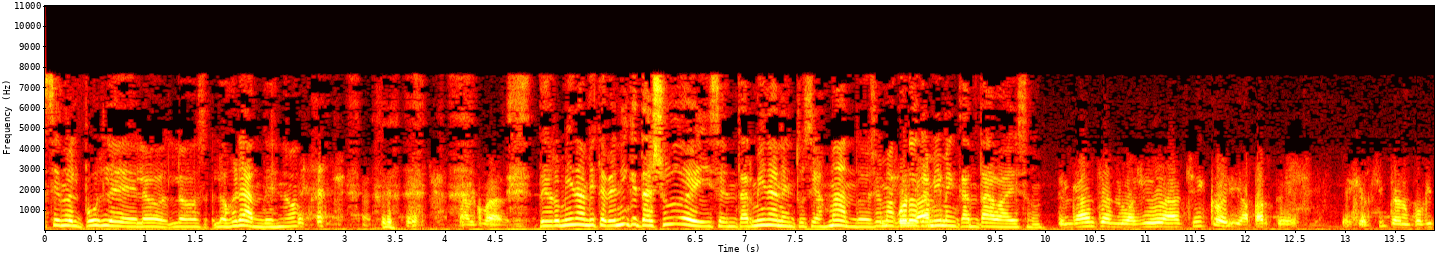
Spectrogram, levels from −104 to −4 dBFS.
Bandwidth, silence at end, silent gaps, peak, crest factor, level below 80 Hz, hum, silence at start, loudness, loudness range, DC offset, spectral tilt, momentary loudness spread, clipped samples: 8 kHz; 0 s; none; 0 dBFS; 18 dB; -42 dBFS; none; 0 s; -18 LUFS; 6 LU; under 0.1%; -5 dB/octave; 14 LU; under 0.1%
